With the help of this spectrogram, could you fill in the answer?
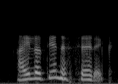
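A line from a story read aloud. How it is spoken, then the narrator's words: Plain. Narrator (Spanish): dijo entonces Belgarath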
